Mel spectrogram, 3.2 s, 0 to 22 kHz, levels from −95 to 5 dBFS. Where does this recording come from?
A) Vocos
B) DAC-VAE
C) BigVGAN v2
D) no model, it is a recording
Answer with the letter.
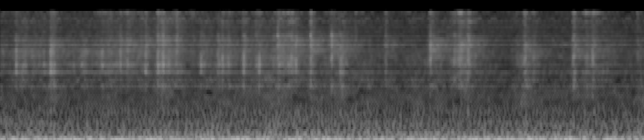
A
